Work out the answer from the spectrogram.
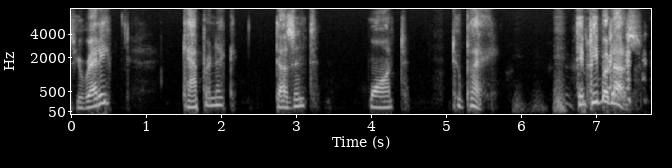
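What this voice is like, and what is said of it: Deliberately slow speech. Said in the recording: “I'm going to say this slowly.”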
